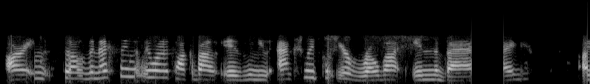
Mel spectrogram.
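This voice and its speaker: A woman's voice: medium pitch, no echo. Woman running a casual how-to conference call, thin phone sound, pretty dry. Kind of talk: casual instructional group call. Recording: narrow tinny phone conference line.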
